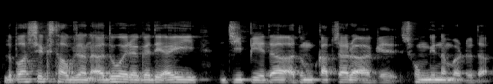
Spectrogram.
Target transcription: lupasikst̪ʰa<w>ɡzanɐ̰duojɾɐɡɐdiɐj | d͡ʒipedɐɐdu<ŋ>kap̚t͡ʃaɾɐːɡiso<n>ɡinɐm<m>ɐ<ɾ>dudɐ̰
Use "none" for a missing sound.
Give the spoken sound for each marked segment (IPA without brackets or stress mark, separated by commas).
w, m, ŋ, b, ɾ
